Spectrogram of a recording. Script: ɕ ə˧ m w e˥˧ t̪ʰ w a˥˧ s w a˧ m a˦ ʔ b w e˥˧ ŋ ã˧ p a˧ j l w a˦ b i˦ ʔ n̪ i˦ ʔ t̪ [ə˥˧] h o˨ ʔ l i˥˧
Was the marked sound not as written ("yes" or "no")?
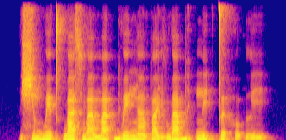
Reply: no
